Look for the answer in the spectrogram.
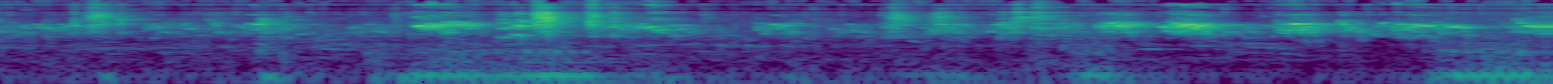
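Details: Several pet budgerigars in a home play area give squawky, buzzy chirps and short warbled notes, loosely repeated in quick irregular bursts, with some flapping or rustling and low background hum.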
